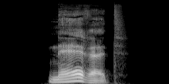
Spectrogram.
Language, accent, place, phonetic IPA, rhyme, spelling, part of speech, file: German, Germany, Berlin, [ˈnɛːʁət], -ɛːʁət, nähret, verb, De-nähret.ogg
- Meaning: second-person plural subjunctive I of nähern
